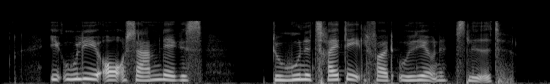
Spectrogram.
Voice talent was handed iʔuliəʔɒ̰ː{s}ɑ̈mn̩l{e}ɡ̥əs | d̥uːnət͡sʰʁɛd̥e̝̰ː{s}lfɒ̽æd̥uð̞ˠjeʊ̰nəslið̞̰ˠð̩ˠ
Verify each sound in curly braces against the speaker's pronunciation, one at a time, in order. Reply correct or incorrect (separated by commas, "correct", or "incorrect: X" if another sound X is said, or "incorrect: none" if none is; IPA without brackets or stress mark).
correct, correct, incorrect: none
